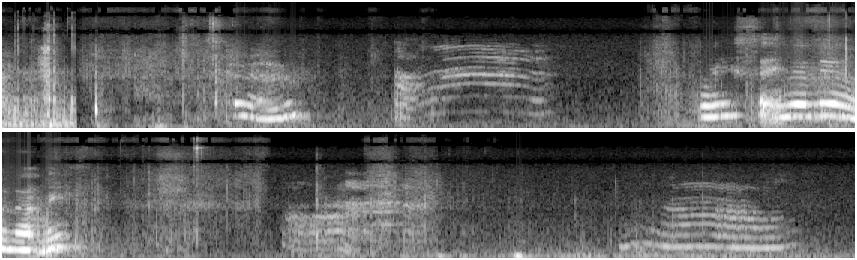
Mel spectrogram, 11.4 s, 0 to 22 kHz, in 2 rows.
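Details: Eric, a 14-year-old tabby cat living in the UK, gives a string of short, high, squeaky meows, some rising then falling, spaced a second or two apart, with a person talking to him between calls indoors.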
